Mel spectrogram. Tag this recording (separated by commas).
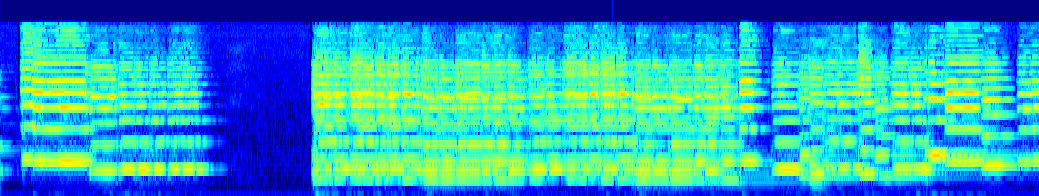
Musical instrument, Music, Violin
